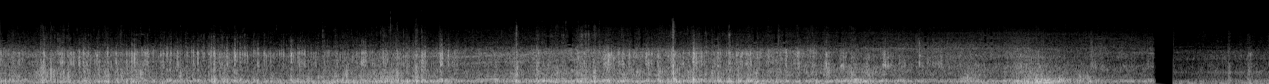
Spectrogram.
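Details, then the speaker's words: Verreal RS electric skateboard with urethane wheels on rough asphalt and cracks: loud, uneven rumbling clatter like a dump truck; motors stay quiet while the whole deck rattles; smooth asphalt sounds fine. "use of it yeah i'm gonna get one more clip because on smooth asphalt this thing sounds really good over cracks and on rough asphalt this thing sounds like a dump truck going down the road so the motors aren't loud but the entire board is louder than the heck"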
